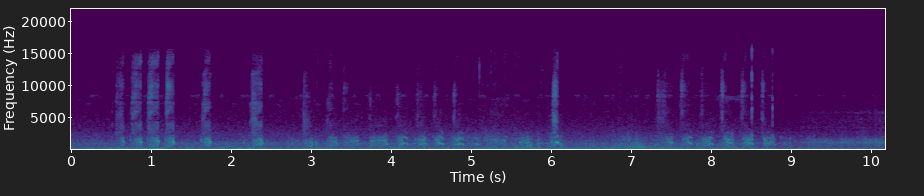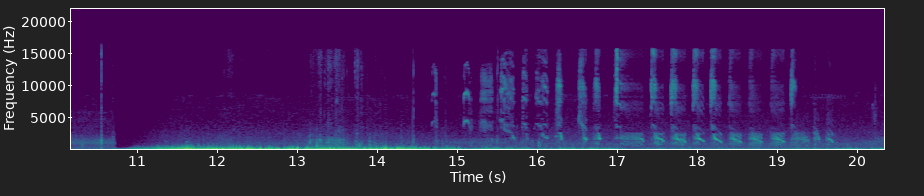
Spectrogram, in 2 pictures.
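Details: At Lac Boivin, Québec, Canada, a red squirrel gives rapid runs of dry, ticking chucks, several a second in bursts; a loud low rumble briefly covers the calls before the clicking resumes.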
